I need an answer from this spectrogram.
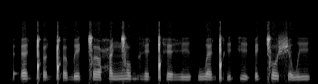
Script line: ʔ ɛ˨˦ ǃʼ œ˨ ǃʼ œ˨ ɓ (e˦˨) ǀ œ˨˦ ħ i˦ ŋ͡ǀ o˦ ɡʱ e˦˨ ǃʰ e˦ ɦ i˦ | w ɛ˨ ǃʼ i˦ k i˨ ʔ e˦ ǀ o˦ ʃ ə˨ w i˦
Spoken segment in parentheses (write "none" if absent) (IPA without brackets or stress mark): e˦˨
